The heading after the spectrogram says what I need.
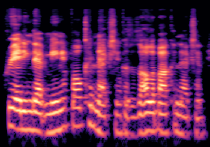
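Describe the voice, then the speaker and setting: A woman's voice: deep voice, fast talker. A woman hosting a motivational business talk as a strategist, conversational and emphatic, often checking in with short tag questions. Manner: conversational, emphatic repetition, frequent check-in tags like right and okay. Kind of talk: motivational business coaching talk to online audience.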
